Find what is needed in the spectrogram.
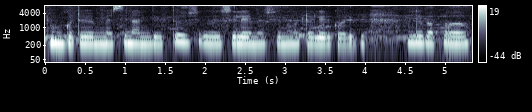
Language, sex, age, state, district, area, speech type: Odia, female, 18-30, Odisha, Malkangiri, urban, spontaneous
